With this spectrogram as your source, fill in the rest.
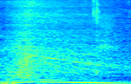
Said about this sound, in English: The first is the exhaust note. It's rubbish, utterly rubbish.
